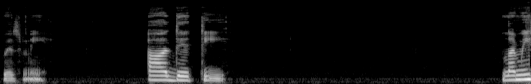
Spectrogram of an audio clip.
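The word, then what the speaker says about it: Mira: has a e sound that's the same way you would pronounce the name mea m e r a mea or the name Provine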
